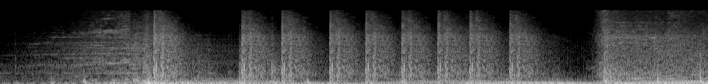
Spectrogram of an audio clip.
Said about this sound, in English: Nine shots in broad daylight.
